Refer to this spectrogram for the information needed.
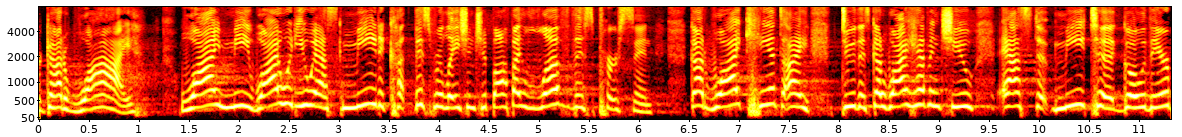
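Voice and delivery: acted wail of protest, pitch held high; anguished pleading. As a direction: plead with God, demanding to know why. Acted anguished questioning of God.

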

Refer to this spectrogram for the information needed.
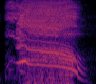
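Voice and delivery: sudden high, loud cry of no; shouted no. Retold or imitated. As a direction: yell it out in sudden panic. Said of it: "soft-spoken, goes".

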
